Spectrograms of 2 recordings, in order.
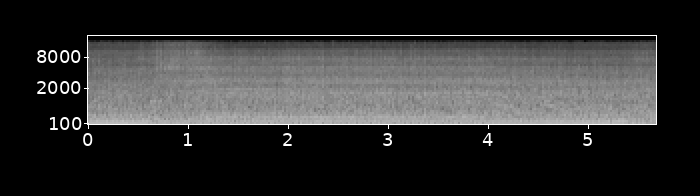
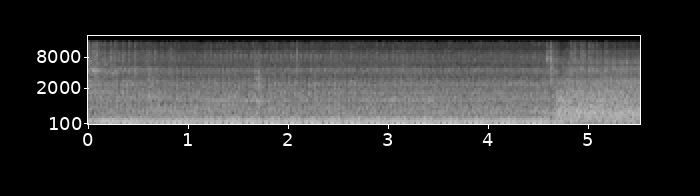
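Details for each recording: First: John Deere LA145 riding mower, 48-inch deck, after replacing noisy spindle bearings, blades engaged; steady running, deck spins smoothly without squeal, rumble or grinding, speed changes cleanly; normal. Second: John Deere LA145 riding mower, Briggs & Stratton twin Intek, 48-inch deck, cold morning about 35 degrees, blades engaged; even steady chug with rough busy drone on top; worn deck spindle bearings, later replaced.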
